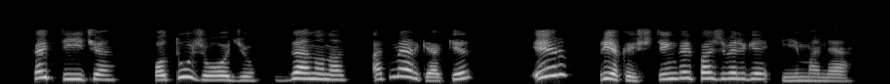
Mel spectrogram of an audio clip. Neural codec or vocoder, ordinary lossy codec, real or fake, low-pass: codec, 16 kHz in and 24 kHz out, 1 kbps, XY-Tokenizer; MP3, 32 kbps; fake; 5.4 kHz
